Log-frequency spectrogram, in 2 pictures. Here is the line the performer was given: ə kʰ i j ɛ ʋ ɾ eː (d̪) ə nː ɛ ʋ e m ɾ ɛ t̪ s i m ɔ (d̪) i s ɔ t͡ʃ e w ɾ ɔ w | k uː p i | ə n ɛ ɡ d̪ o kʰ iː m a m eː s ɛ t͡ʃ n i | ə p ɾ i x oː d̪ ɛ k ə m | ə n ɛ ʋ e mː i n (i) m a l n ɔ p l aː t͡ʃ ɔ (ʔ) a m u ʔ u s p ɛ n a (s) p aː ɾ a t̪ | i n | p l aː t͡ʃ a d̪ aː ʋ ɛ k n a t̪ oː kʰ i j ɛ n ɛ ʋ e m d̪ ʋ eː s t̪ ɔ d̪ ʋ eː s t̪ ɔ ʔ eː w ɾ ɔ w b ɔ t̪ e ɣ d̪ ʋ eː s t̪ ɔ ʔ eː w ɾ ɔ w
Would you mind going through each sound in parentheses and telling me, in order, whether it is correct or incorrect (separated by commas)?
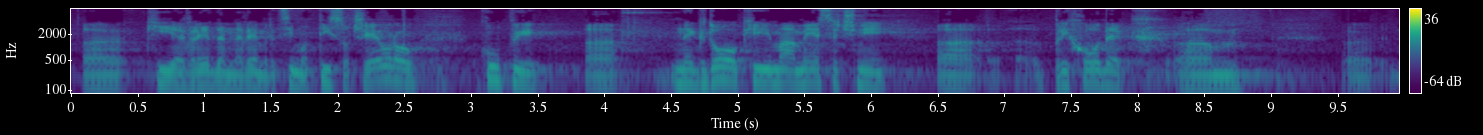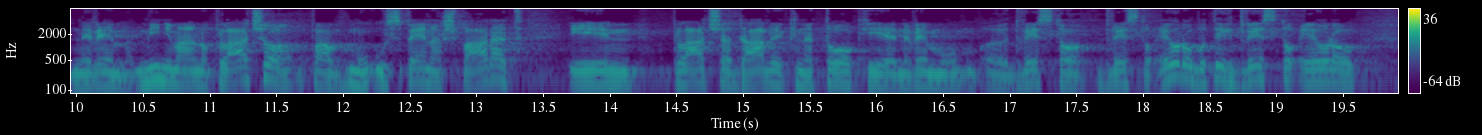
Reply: correct, incorrect, correct, incorrect, incorrect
